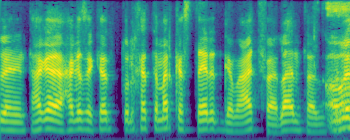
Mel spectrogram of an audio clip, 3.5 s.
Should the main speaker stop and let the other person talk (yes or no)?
yes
